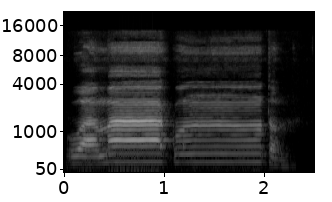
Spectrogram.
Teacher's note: Maka dibacanya adalah samar-samar, khunnah, atau dengung, yaitu dengan wa ma kuntum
